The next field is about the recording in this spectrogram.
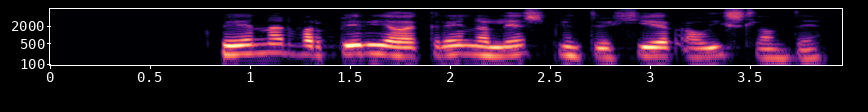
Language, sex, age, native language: Icelandic, female, 20-29, Icelandic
